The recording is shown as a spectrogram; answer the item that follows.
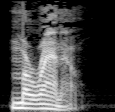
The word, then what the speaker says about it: Morano: Sometimes I pronounce my name Frank Morano. That's the way I pronounce it. Now, my surname is Italian, but a lot of people have asked, why don't you say Morano? Because I guess the proper Italian pronunciation would be Morano. And the answer is as simple as it is boring. Because both my parents, they pronounced our last name as Morano, not Morano.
